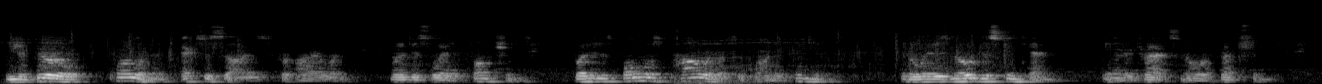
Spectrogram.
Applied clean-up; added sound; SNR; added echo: neural separator model SepFormer DNS4.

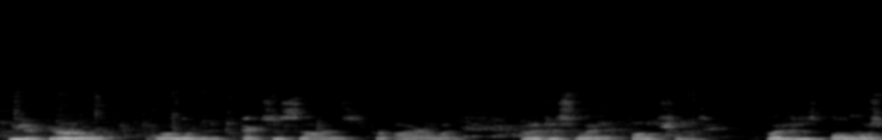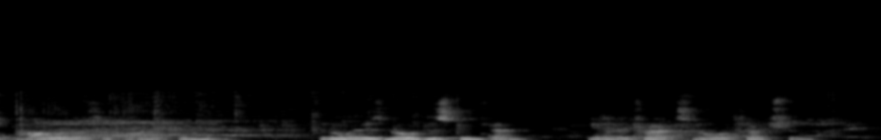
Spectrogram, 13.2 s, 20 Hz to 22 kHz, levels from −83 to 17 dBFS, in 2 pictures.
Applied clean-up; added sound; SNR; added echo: classical method WPE with log-MMSE.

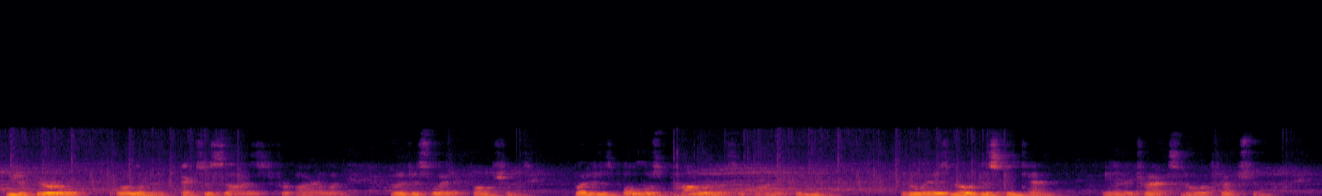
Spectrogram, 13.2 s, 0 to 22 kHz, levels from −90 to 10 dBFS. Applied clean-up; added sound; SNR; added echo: none; Applause / Cheering; 20 dB; reverberation time 0.7 s.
